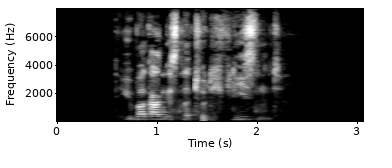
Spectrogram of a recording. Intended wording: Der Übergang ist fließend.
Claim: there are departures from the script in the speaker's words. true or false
true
